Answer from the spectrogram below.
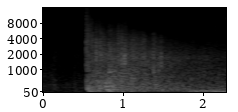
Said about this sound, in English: I hear explosions, yeah.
